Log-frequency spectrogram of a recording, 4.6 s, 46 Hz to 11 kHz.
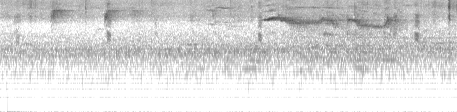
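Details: Wild red-billed leiothrix in a park, recorded on the afternoon of 25 November 2012 with a Panasonic LUMIX FZ200: faint high chips, then a wavering, whistled call sliding up and down around three to five seconds, over steady background hiss.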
